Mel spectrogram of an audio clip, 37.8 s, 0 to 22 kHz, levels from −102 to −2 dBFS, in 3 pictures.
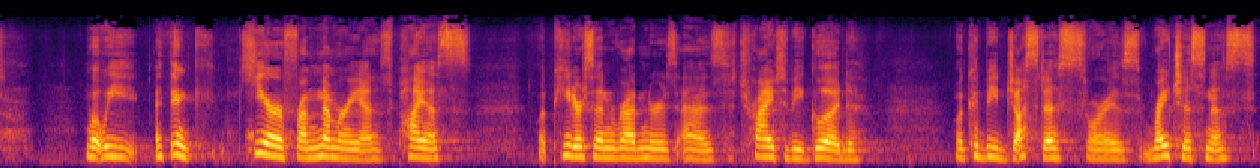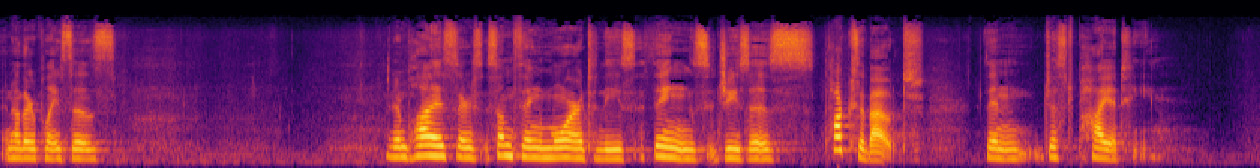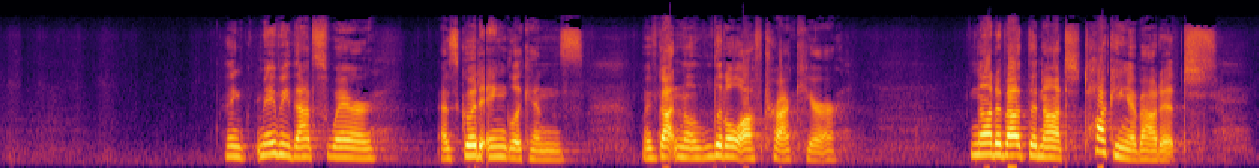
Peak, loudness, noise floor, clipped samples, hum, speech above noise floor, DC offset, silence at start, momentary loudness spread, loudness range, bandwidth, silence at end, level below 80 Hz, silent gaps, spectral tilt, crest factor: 0 dBFS; -17 LUFS; -63 dBFS; under 0.1%; none; 46 dB; under 0.1%; 0.85 s; 15 LU; 11 LU; 15 kHz; 0.45 s; -66 dBFS; none; -4.5 dB/octave; 18 dB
